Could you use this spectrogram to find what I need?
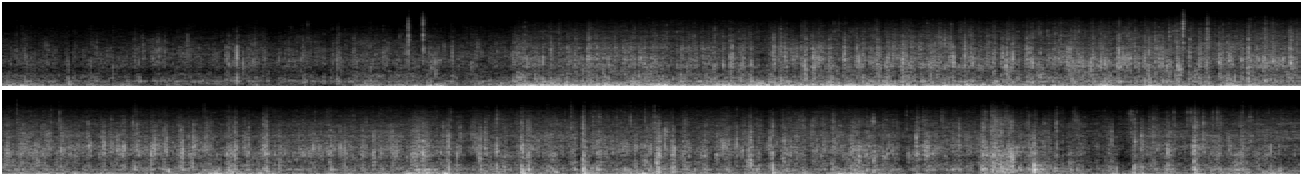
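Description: Bike tyres crunch and rattle over loose gravel.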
